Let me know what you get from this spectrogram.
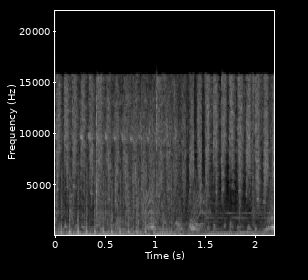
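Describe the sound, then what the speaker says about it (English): A runaway drone in an animated kids' rescue show whirs with a steady fluttering buzz, mixed under music. "This drone is flying too wildly to catch."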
